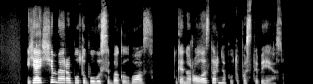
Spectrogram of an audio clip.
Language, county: Lithuanian, Kaunas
